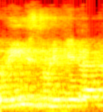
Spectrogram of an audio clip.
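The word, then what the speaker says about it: res judicata: इट इज not race जुडिकेटर और race जुडिकाटर, नो, इट इज रीज। और कहा कि लैटिन में ई को आई प्रोनाउंस करेंगे, RES, रीज एंड जुडिकेटर। तो रीज जुडिकेटर जो है इट इज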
